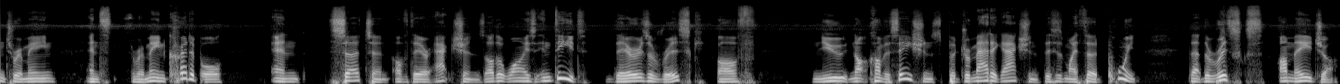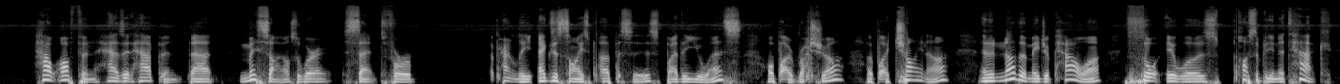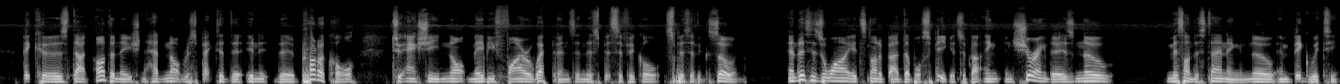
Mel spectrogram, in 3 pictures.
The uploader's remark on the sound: I am indeed in Thailand and I’m actually recording outside in an alleyway between two rows of bungalows, getting bitten by mosquitos.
